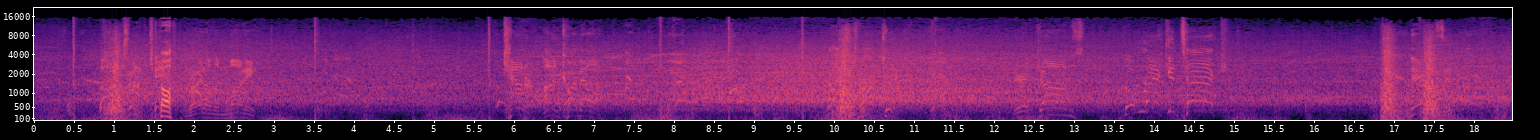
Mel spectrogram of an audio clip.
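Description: Bodies slam heavily onto a wrestling ring mat.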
